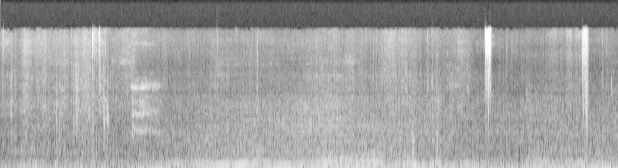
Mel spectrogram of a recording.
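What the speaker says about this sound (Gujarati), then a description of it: "તો બધી ગાડીઓ જઈ રહી છે" Cars passing on the Delhi-Mumbai Expressway at the Pungam entrance near Bharuch, a steady engine and tyre rumble that swells as vehicles go by, heard from nearby with no talk.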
